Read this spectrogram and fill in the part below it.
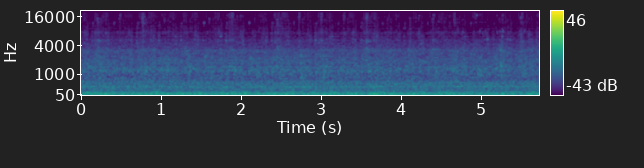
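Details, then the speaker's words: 1936 Ford Cabriolet flathead V8, single carb, hood sides open, idling: low, soft, even rumble with no ticks, knocks or stumbles; runs pretty smooth, normal idle. "There's that flatty. We're running pretty smooth."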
